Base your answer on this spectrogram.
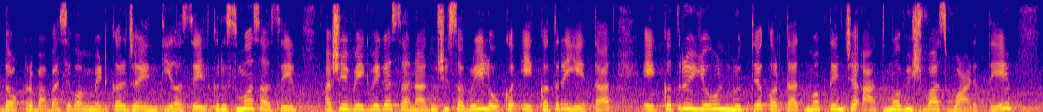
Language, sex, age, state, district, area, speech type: Marathi, female, 18-30, Maharashtra, Mumbai Suburban, urban, spontaneous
